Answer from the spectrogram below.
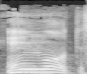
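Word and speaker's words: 猿桜: はい、じゃあ、そのやんちゃな頃にね、猿王って桜、うん、あ猿の桜と書いて、猿王っていうね、うん、しこ名をもらうんですけども、その、はい、主人公が。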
